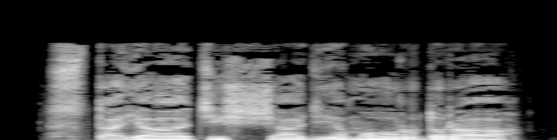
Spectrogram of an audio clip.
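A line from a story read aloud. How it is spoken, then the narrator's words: Thunderous bark. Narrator (Russian): громовым голосом рявкнул Татаукан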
